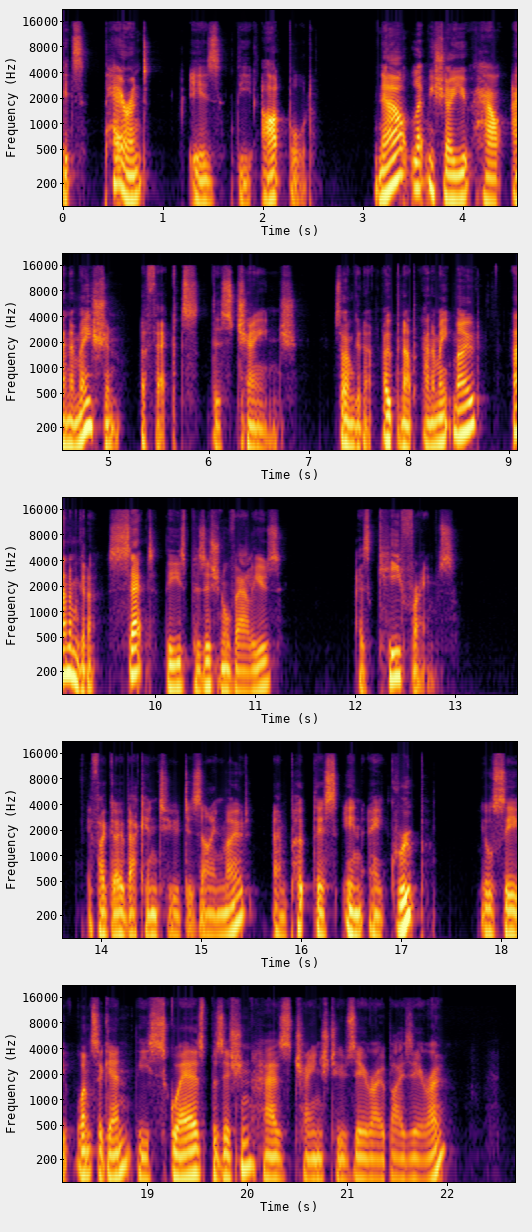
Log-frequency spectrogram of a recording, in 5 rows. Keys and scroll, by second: 7.7 Tab, 12.8 u, 13.8 Tab, 17.0 super+g.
